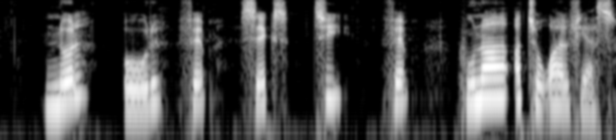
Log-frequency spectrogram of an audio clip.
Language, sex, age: Danish, female, 21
